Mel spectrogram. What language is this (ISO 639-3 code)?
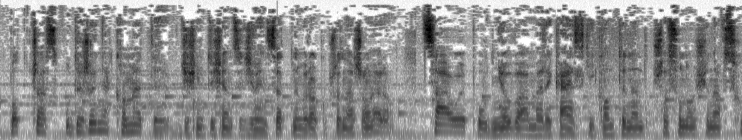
pol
